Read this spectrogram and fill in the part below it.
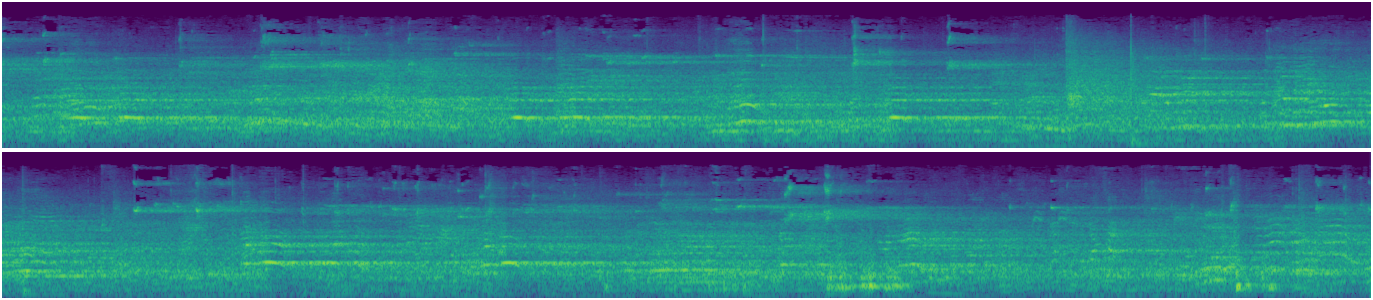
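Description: A basketball bounces on a wooden court in an echoing indoor hall.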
